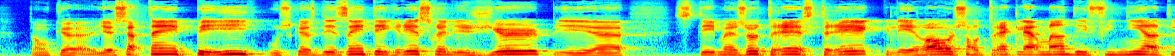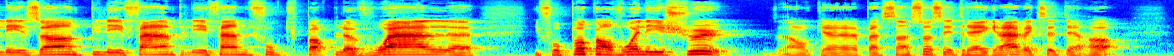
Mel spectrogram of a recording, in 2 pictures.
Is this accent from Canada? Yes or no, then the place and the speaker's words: yes; Canada; moi, en tant que Canadien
